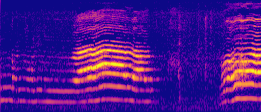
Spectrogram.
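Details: Domestic cat giving long, drawn-out meows. A three-second wavering yowl rises and then falls away, followed by a brief pause and another rising meow. Indoors and otherwise quiet.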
